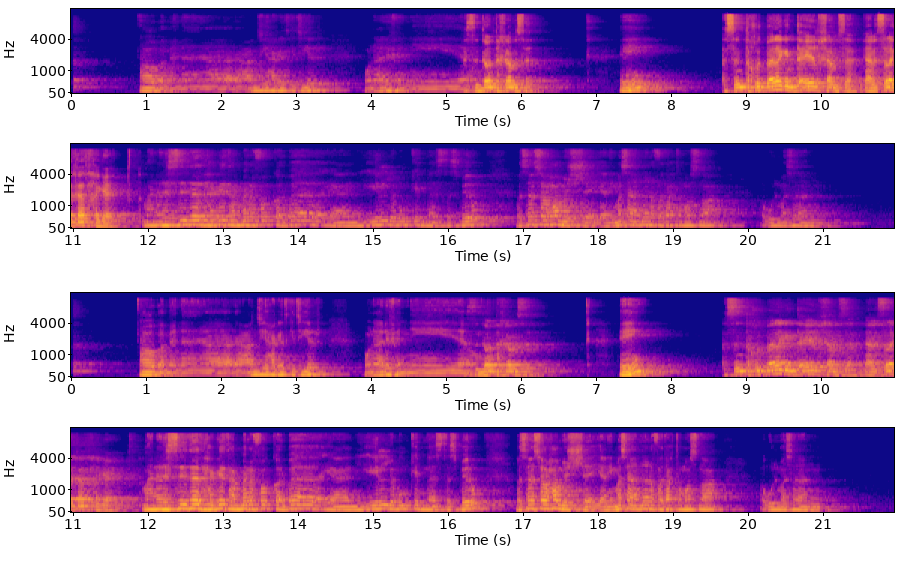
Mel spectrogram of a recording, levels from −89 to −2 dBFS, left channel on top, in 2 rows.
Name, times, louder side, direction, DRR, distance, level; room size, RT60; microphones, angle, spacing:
voice 1, 0.9-3.4 3.9-5.8 7.3-7.7 11.9-16.5 16.9-19.7 20.2-21.0, right 5 dB, 70° right, 0.4 m, -27 dB
voice 2, 5.2-6.1 8.7-11.6, left 5 dB, 55° left, 0.3 m, -23 dB
11.0 x 4.1 x 2.3 m
head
